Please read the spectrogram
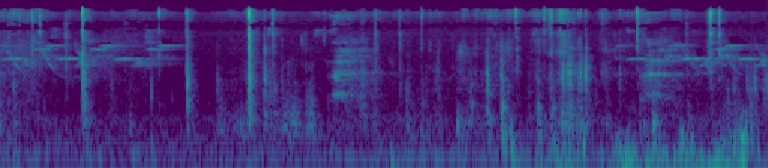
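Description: Plastic push-pin rivet in a pickup's hood edge being pried loose with a trim-removal tool: scattered small clicks and scrapes of tool and plastic against the hood.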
